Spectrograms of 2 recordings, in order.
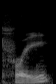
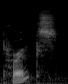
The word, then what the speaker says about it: Prix: Wait, it's pronounced pre, not pricks.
